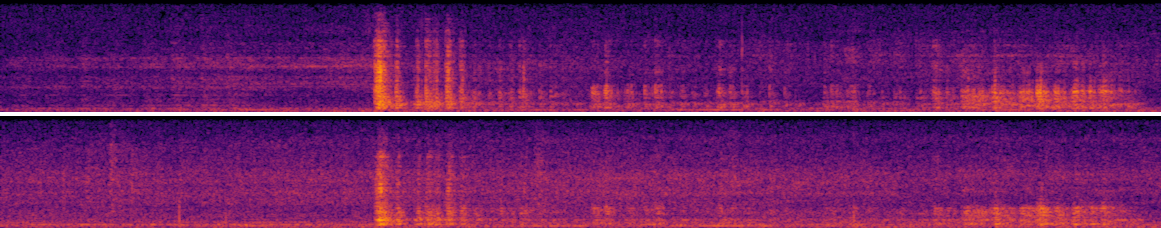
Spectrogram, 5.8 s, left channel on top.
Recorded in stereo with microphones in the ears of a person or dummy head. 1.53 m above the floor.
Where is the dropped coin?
50° left (ahead or behind), 2 m.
